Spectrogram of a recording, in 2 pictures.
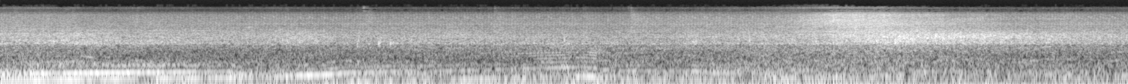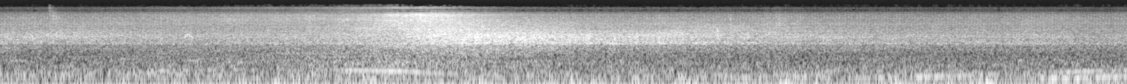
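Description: Car engine idling with a steady low rumble while the car sits parked, with two swells of brighter noise, about eleven and twenty seconds in, like vehicles passing.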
